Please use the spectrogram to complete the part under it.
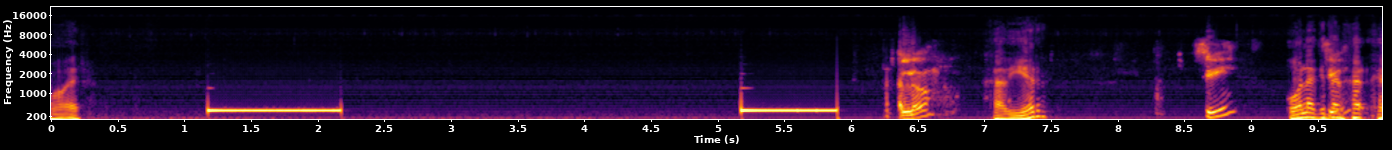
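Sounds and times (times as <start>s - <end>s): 
faint hum on the telephone line: 0.0s - 9.9s
speech: 0.2s - 0.4s, 6.4s - 7.6s, 8.6s - 9.9s
telephone line tone beeps while a call is being dialed: 1.2s - 2.2s, 5.2s - 5.9s.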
